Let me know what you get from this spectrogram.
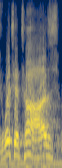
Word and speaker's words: Wichitas: because the plural of Wichita is Wichitas, which rhymes with was, and very few things in English do rhyme with was, you see.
